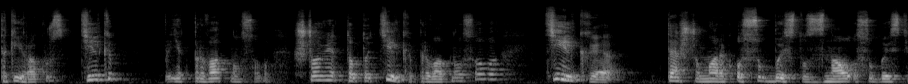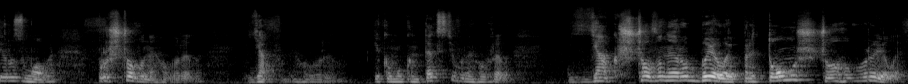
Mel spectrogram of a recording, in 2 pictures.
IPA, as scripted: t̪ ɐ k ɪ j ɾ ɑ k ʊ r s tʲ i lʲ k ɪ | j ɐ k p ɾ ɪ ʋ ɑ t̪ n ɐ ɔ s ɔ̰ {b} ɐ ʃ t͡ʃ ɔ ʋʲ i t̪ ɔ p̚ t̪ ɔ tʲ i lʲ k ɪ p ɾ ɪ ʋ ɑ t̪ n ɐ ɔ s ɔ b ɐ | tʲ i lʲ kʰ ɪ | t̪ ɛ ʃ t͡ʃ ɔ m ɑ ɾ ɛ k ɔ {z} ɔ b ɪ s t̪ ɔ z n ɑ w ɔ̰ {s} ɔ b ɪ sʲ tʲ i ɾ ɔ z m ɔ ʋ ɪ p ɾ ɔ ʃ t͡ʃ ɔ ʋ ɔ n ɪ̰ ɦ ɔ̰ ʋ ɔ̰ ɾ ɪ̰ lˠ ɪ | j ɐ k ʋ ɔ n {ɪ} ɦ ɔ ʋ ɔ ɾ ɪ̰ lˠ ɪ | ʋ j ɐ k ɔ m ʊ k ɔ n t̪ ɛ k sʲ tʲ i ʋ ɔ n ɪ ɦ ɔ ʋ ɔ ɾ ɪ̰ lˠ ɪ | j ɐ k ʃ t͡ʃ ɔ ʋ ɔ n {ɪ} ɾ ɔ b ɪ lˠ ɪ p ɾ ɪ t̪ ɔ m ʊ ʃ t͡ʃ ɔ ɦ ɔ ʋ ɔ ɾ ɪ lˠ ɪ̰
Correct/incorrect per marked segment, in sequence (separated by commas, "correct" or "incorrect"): correct, incorrect, correct, correct, correct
